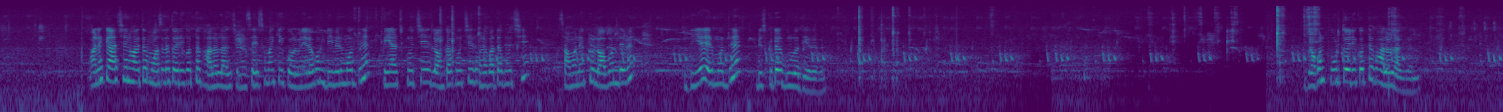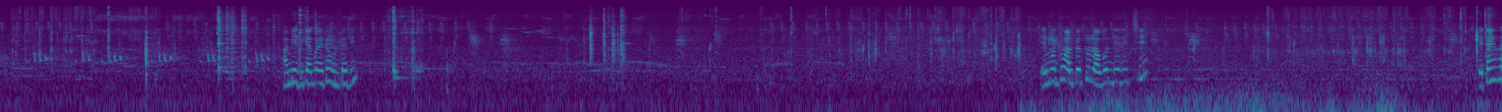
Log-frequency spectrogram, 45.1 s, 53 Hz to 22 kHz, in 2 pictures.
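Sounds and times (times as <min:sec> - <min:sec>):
bird calling: 0:03.5 - 0:45.0
spoon clinking against steel bowls: 0:03.8 - 0:07.9, 0:10.3 - 0:15.0, 0:16.6 - 0:29.4, 0:31.2 - 0:32.9
light taps stirring in a bowl: 0:20.8 - 0:27.5.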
